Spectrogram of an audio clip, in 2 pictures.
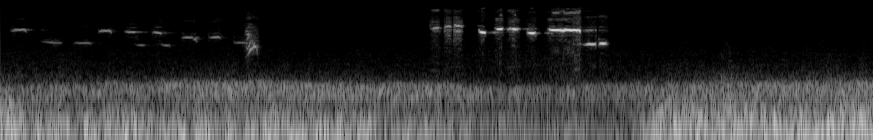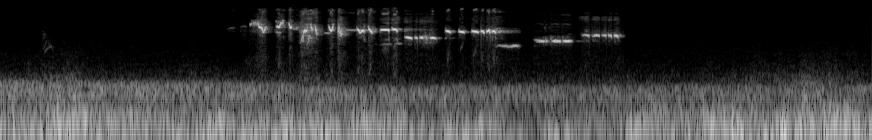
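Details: High fluting phrases of a sikatan rimba flycatcher, used as a lure for a caged bird that has stopped singing: soft descending whistles, a short sharp burst, then a longer rapid volley of piercing notes, over low steady noise.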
